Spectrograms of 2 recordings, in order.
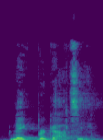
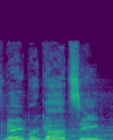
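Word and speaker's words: Nate Bargatze: Natebargatze.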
